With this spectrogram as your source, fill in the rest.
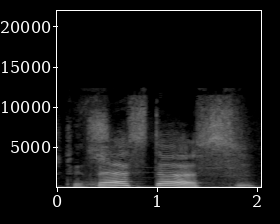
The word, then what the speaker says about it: Festus: Every letter in his name is pronounced.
